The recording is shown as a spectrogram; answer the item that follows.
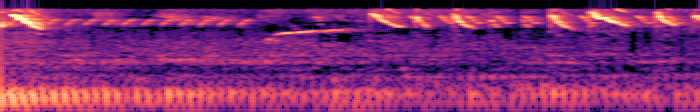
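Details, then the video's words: White-eye (pleci) from Malang: a loud high chirp, then a thin rapid buzzy trill, a short rising whistle, and quick high downslurred chirps, with a low background hum. "pleci Malang suara mantap"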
